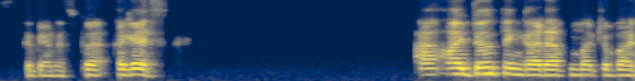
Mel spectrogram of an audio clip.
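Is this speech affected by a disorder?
Yes: cerebral palsy.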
